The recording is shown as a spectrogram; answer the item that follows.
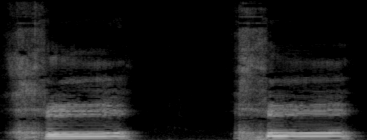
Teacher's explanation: خا کہاں سے ادا ہوگا؟ ٹاپ آف دا تھروٹ، یعنی کہ ادنائے حلق سے ادا ہوگا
